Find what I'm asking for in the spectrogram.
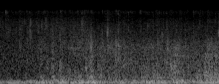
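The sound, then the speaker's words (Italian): Heavy summer rain pours onto pavement in a dense, unbroken hiss that stays fairly faint and even throughout. “Con fragor triste scrosciava la pioggia di estate sul selciato”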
